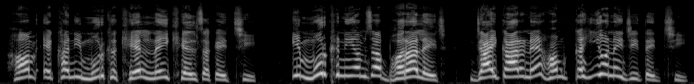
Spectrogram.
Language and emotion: Maithili, angry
